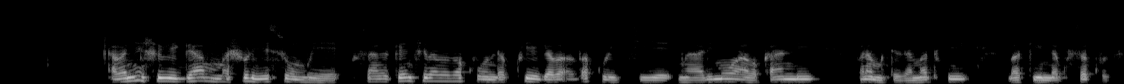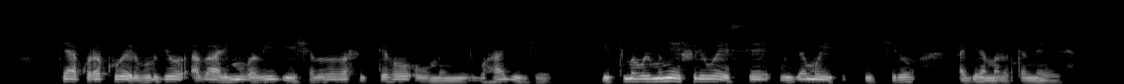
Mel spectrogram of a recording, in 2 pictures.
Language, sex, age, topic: Kinyarwanda, male, 25-35, education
